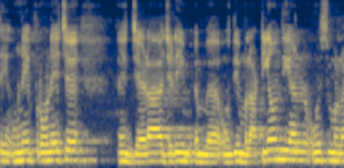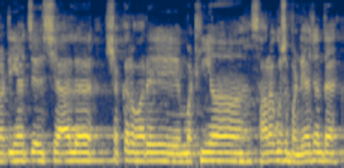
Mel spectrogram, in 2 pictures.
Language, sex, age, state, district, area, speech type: Dogri, male, 30-45, Jammu and Kashmir, Jammu, rural, spontaneous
